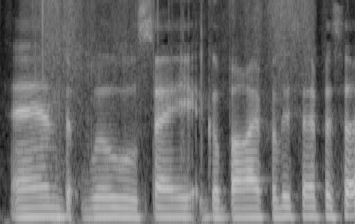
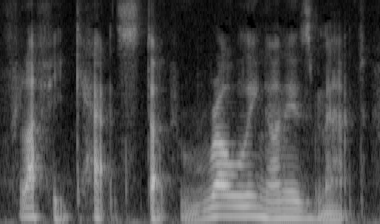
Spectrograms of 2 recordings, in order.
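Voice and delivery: usual speaking voice

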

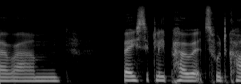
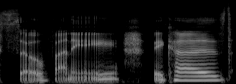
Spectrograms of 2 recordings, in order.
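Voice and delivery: put-on valley girl. Shown as a demonstration. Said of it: "That was good".

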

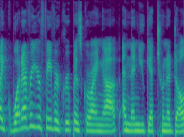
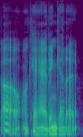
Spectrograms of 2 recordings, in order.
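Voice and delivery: crestfallen; 13 semitones lower, 5 dB quieter than usual. Retold or imitated. Retold reply to bad news.

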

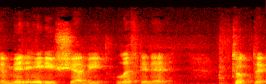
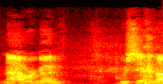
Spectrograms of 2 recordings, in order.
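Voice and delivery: higher and louder mock retreat; quoting themselves; 13 semitones higher, 7 dB louder than usual. Visitors back out of the stinking alligator hut, loud mock retreat. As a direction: back out fast, half laughing. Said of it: "we're like".

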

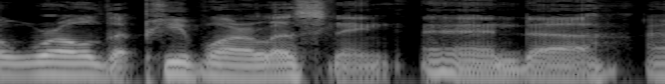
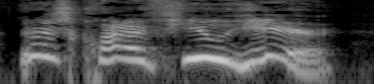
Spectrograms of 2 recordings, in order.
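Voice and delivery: much higher and louder, bursting with surprise; amazed; 13 semitones higher, 8 dB louder than usual. Real, not acted. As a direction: let the amazement jump out. Amazed at listener map.

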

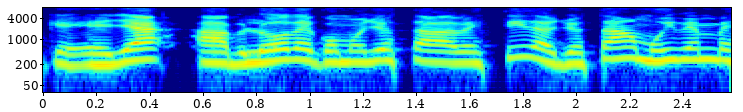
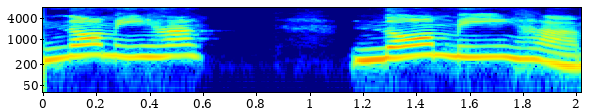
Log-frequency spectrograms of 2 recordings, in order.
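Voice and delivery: condescending; 5 semitones higher, 4 dB louder, slower than usual. Retold or imitated. Imitating the legislator's condescension.

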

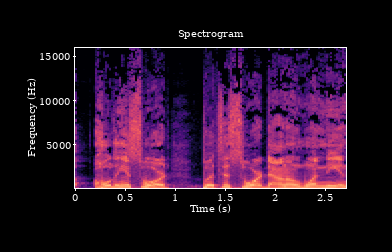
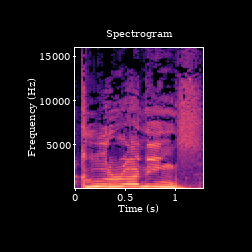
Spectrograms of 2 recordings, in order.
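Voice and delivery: high, drawn-out mock Jamaican accent; 9 semitones higher, much slower than usual. Friend gives in after being pressed for the movie catchphrase, Jamaican accent. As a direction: stretch it out in a playful Jamaican accent. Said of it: "I wanna hear your Jamaican accent".

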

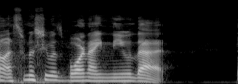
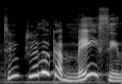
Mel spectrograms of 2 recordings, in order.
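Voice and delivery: gushing compliment. Retold or imitated. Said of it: "I'm like".

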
